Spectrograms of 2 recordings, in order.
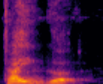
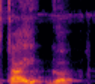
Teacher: Tie receives the stress and ger is not pronounced with much force. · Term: trochee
